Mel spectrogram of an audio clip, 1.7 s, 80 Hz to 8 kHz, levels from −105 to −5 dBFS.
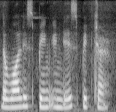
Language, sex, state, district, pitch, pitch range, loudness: English, female, Arunachal Pradesh, Lower Dibang Valley, 220 Hz, 215-230 Hz, -19 LUFS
